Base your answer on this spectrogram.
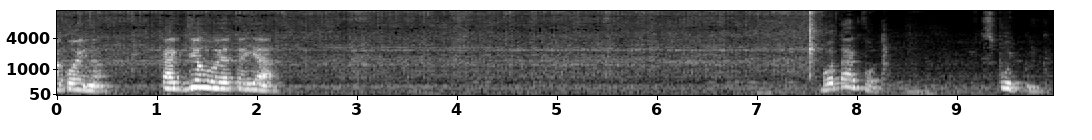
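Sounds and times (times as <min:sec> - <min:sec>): mechanical shaver buzzing: 0:00.0 - 0:08.0.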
